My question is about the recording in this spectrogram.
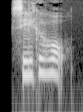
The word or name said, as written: silkehåret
